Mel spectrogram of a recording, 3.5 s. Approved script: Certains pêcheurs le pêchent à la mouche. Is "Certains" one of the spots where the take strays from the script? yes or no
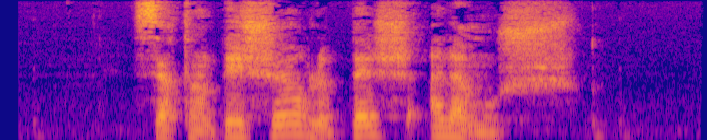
no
